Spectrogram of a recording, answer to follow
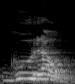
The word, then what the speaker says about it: gurau: Hare Gurau. It's not a guru, it's a gurau.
